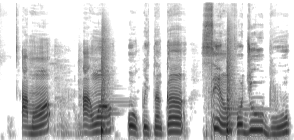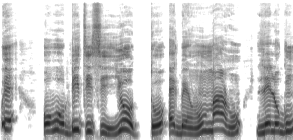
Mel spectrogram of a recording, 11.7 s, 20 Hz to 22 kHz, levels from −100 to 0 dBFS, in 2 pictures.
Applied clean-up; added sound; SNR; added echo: classical method Wiener filter.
